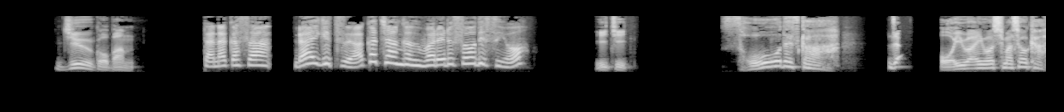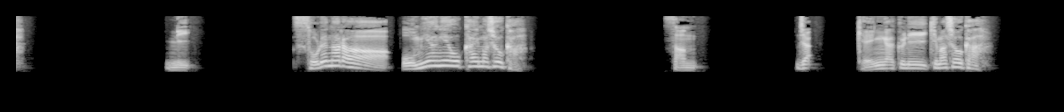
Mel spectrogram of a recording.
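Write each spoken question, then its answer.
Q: 田中さん、来月赤ちゃんが生まれるそうですよ。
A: 1: そうですか。じゃ、お祝いをしましょうか。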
